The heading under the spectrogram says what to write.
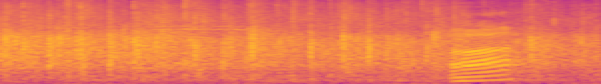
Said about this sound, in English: I told you we're going to clap. You people, you don't know how to receive a prophecy.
